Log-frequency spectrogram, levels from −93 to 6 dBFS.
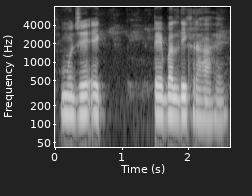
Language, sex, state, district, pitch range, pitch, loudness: Hindi, male, West Bengal, Alipurduar, 125-140 Hz, 140 Hz, -17 LUFS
